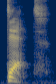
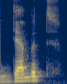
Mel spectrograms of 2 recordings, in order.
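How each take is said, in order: First: The B sound is silent. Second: The B sound is pronounced. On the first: The speaker calls it right. "It is debt, D E T" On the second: The speaker calls it wrong. "Never say debit or something like that"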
